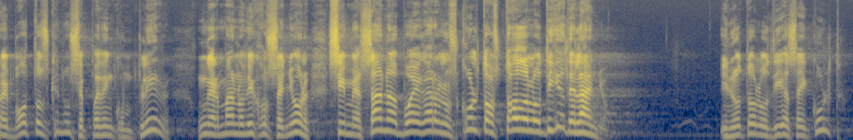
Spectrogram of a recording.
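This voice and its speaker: Male pastor, high voice, fervent sermon delivery, long hall reverb. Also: fairly bright tone. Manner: fervent preaching, often addressing "hermano".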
